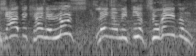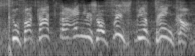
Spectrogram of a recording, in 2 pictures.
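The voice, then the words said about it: Exaggerated French accent in German. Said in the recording (German): “Wir sind Franzosen. Woher hätte ich sonst diesen dämlichen ... Akzent?”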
